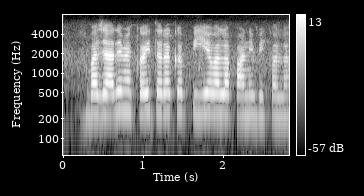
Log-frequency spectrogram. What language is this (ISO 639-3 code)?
bho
